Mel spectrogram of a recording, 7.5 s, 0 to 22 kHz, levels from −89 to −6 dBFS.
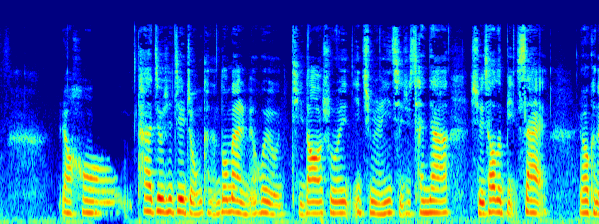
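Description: Nothing technical stands out in this speech recording; there's simply no fault to point to anywhere along it.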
